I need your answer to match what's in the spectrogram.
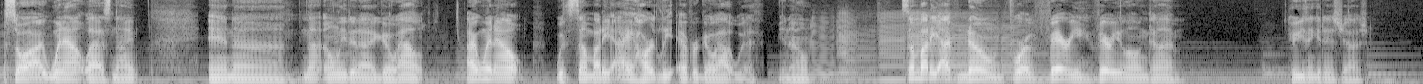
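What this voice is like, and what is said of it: Messed-up, strained voice. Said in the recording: “My voice is all messed up today”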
